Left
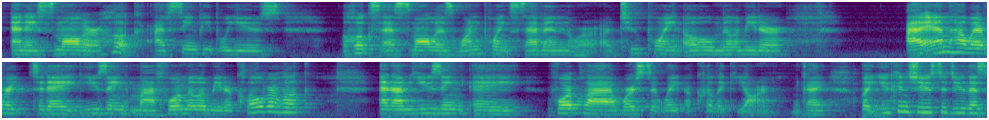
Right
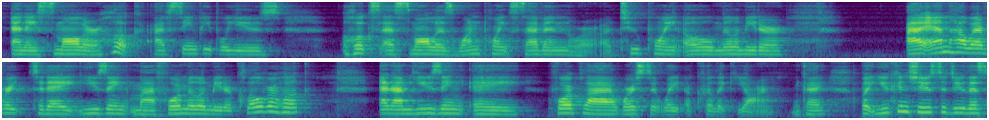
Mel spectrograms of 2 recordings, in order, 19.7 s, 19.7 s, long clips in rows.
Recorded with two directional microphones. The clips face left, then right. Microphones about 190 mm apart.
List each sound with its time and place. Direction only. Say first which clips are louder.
0.1 s speech: right 3 dB; 20° right (ahead or behind)
5.7 s speech: right 2 dB; 25° right (ahead or behind)
9.0 s speech: right 2 dB; 25° right (ahead or behind)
